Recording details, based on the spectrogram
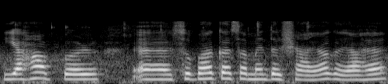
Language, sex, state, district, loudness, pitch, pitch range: Hindi, female, Haryana, Rohtak, -14 LUFS, 240 Hz, 230-255 Hz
